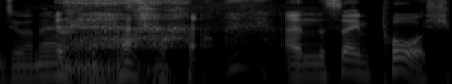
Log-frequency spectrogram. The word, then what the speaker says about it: Porsche: America and the same Porsche Porsche is Porsche oh is that right is that the correct pronunciation German let's put [ __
